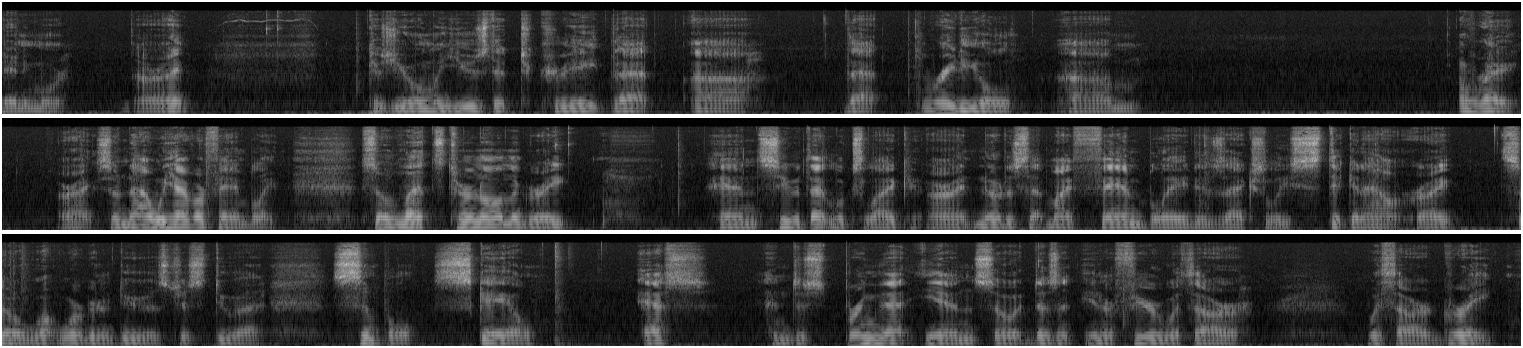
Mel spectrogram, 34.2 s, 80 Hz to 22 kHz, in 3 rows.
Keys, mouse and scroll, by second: 1.9 click, 2.6 middle click, 2.7 click, 2.8-4.5 middle drag, 4.5 click, 4.6-6.8 middle drag, 11.9-12.9 middle drag, 15.5 click, 16.4-18.2 middle drag, 18.2 click, 18.3-20.4 middle drag, 21.6-22.8 middle drag, 26.9 s, 30.5 click, 31.2-34.1 middle drag.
